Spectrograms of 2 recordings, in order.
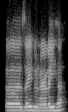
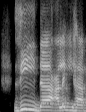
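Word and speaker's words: زيد عليها: Zaidun alaiha. Zaidun alaiha mithlaha. Itu bukan Zaidun ya. Zida alaiha mithlaha. Kalau Zaidun itu Zaid. Zaid nama orang ya.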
